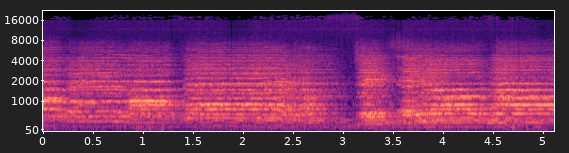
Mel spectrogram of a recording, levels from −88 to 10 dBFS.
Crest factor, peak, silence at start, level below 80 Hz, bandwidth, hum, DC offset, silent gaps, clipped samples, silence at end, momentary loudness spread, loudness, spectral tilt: 12 dB; -2 dBFS; 0 s; -52 dBFS; 20 kHz; none; under 0.1%; none; under 0.1%; 0 s; 6 LU; -13 LUFS; -2 dB/octave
